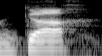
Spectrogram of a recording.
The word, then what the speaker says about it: Gu: Or Guh is how I've been told to pronounce it, which I will never remember.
